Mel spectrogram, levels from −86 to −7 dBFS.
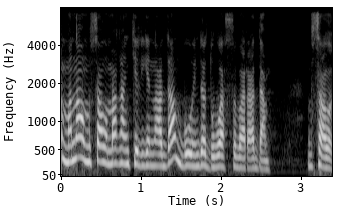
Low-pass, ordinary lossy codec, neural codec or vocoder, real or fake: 7.2 kHz; none; none; real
